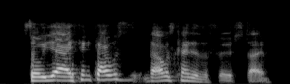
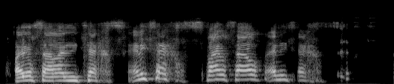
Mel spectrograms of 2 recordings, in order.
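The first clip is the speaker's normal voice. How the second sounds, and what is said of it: Deliberately bad put-on Scouse accent. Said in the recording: “Terrible Scouse accent, but it terrible accent.”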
